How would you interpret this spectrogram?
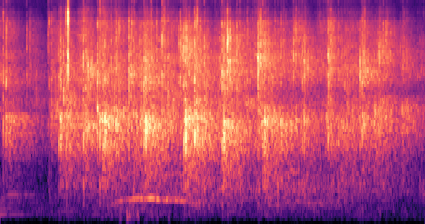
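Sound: audience applause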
